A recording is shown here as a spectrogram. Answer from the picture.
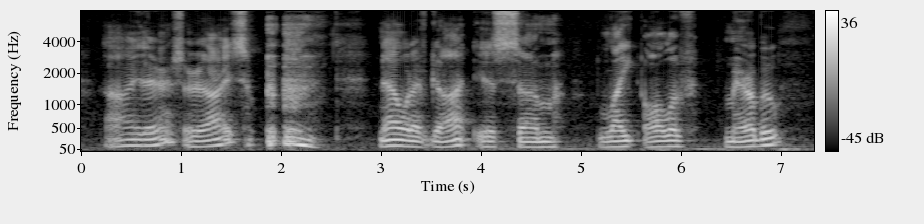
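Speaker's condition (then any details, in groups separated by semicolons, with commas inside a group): No condition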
